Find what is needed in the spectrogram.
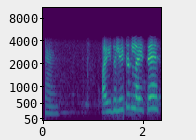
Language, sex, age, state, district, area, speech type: Telugu, female, 18-30, Andhra Pradesh, Kadapa, rural, conversation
